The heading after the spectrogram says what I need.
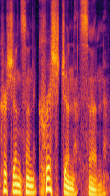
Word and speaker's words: Christensen: Willie Vernon Christensen. That's right. Arms. That's how you pronounce it.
